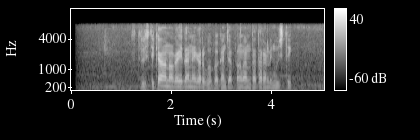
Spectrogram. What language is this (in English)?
Javanese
